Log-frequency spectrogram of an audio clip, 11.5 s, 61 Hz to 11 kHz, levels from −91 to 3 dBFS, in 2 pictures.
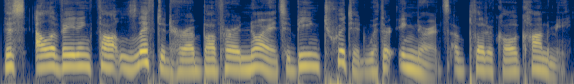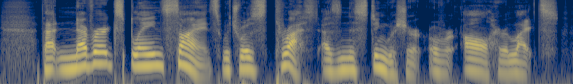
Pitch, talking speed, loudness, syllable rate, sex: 155 Hz, 160 wpm, -22 LUFS, 5.4 syllables/s, male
